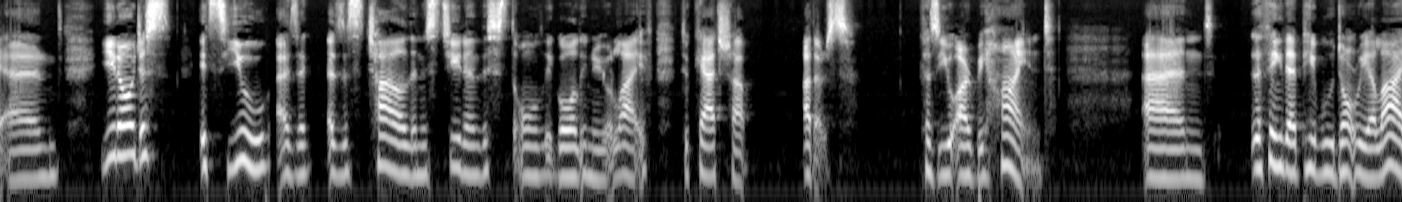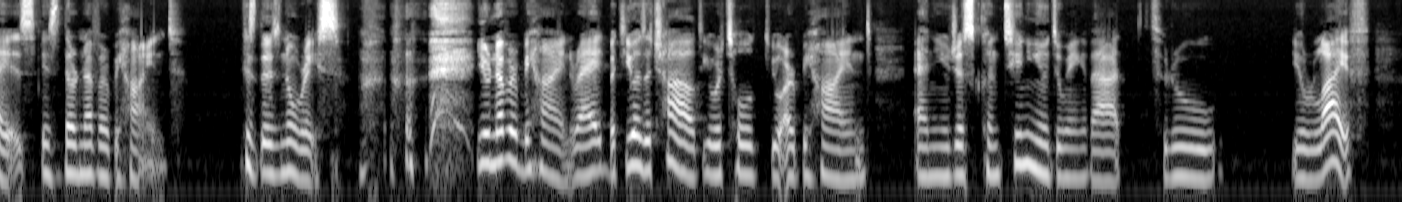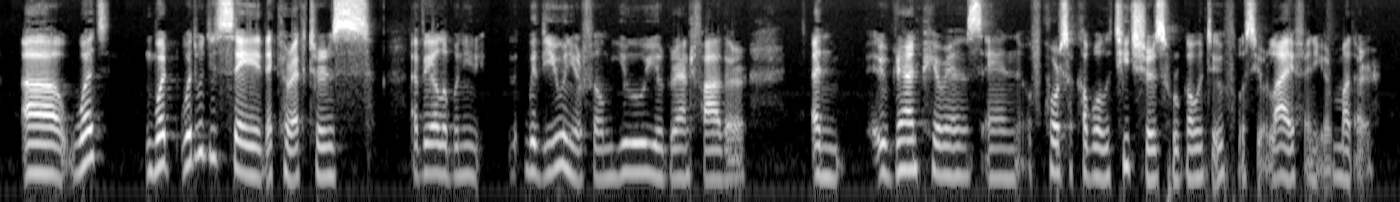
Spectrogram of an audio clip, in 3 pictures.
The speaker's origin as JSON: {"language": "English", "country": "Sudan", "tie": "born or raised there", "also_born_or_lived": "Moscow / Dubai", "moved": "yes", "said": "I went to sc-, schooling in, in Sudan, and then I left to Dubai"}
